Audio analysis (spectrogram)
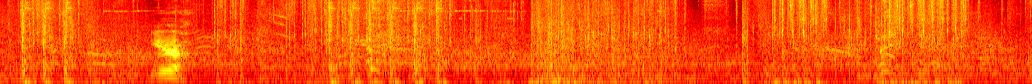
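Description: Gunfire and blasts from the final boss fight of Rise of the Tomb Raider, a busy stretch of rapid shots and heavy booms mixed with game noise, with someone speaking briefly over the action.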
